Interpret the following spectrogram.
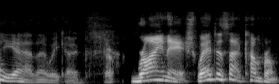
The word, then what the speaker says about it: Reinisch: It's Rhinish. Reinish. Rhinish. And don't worry about mispronouncing it.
